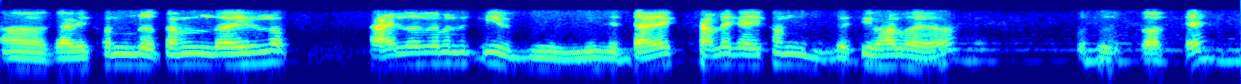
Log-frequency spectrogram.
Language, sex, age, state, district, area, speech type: Assamese, male, 45-60, Assam, Charaideo, urban, conversation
